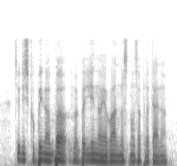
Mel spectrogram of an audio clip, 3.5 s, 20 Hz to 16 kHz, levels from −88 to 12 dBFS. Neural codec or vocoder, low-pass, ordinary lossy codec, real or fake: codec, 16 kHz, 0.5 kbps, FunCodec, trained on Chinese and English, 25 frames a second; 7.2 kHz; MP3, 96 kbps; fake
